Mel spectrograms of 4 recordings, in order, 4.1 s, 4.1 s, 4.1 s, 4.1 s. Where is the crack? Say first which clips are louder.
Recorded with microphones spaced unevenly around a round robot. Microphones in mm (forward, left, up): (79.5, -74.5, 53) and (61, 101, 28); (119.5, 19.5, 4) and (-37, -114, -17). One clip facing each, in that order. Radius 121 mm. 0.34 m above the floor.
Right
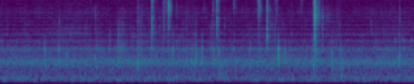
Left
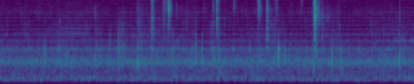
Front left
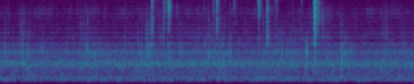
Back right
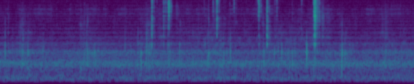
Even, even; 55° right, 0.8 m.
